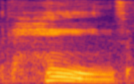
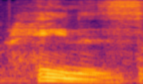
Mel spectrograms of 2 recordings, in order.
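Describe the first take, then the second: First: "Haynes" said as one syllable; one-syllable pronunciation. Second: "Haynes" split into two syllables, HAY-niz; two-syllable pronunciation. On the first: Offering a company name's first pronunciation, "Haynes" as one syllable. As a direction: say "Haynes" to rhyme with "rains". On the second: Offering a company name's other pronunciation, "Haynes" as HAY-niz. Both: Shown as a demonstration. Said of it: "however you wanna pronounce it".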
